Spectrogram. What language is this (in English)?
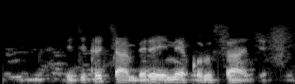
Kinyarwanda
